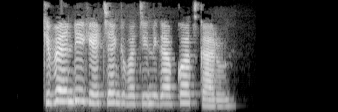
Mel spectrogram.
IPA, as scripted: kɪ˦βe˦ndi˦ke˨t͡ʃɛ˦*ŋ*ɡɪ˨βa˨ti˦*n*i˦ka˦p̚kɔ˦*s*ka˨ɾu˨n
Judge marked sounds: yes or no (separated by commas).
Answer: yes, yes, no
